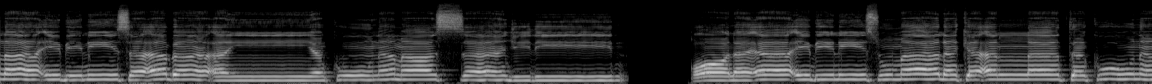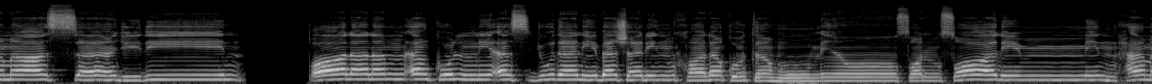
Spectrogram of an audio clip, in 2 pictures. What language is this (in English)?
Arabic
